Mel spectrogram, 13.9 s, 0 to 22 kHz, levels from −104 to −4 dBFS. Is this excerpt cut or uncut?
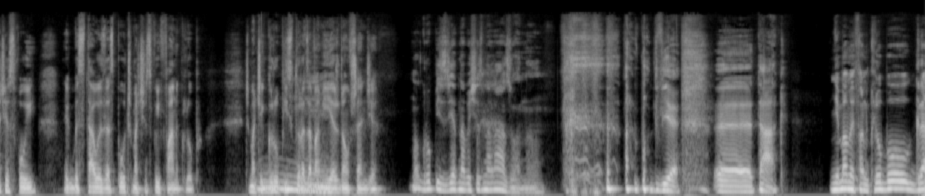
uncut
